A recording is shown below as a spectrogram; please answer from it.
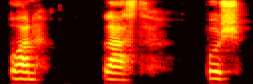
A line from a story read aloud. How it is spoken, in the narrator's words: Kip gasped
